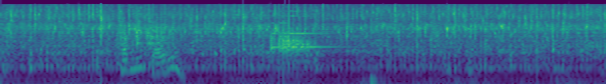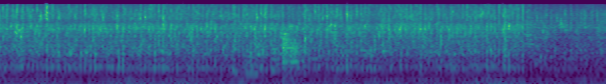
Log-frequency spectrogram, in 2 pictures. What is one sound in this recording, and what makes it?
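Water pours steadily from a pipe and splashes into a full basin.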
